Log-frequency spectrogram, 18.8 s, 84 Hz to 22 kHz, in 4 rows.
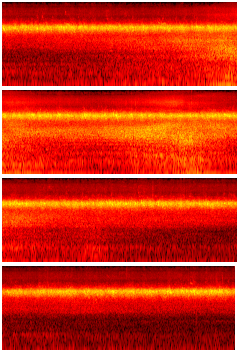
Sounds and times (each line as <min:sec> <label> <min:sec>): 0:00.0 Traffic Sound 0:16.2
0:00.0 Birdsong 0:18.7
